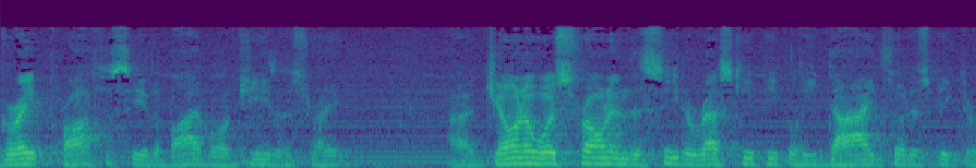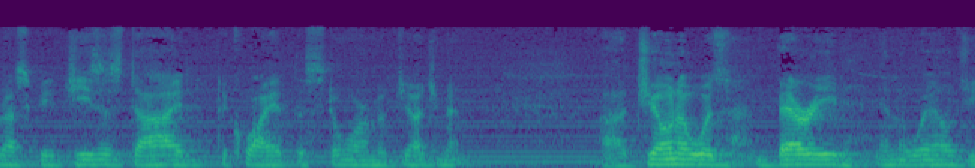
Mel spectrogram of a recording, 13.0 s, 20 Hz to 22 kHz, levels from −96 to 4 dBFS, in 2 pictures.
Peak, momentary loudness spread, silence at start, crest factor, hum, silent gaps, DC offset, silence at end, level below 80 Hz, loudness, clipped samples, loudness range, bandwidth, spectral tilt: -12 dBFS; 16 LU; 0 s; 20 dB; none; none; under 0.1%; 0 s; -60 dBFS; -32 LUFS; under 0.1%; 6 LU; 11.5 kHz; -5.5 dB/octave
